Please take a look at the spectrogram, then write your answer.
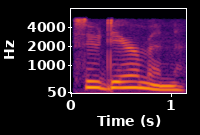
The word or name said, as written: Sudirman Range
